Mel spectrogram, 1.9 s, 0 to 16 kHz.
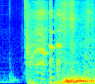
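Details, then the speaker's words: Car named Ronda after new B16 cam belt kit, water pump and tensioner, ignition timing reset with timing light, warmed up: starts at once and idles smoothly and evenly, no misfire; check light out, much better than with timing way out. "check light's gone out, and I think we've both just come to this assumption that this sounds a damn sight better than it was before."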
